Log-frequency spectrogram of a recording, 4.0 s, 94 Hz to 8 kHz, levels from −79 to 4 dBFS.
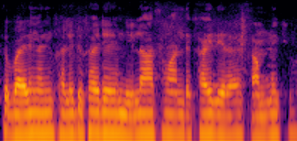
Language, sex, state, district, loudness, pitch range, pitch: Hindi, male, Madhya Pradesh, Umaria, -18 LUFS, 110-115 Hz, 110 Hz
